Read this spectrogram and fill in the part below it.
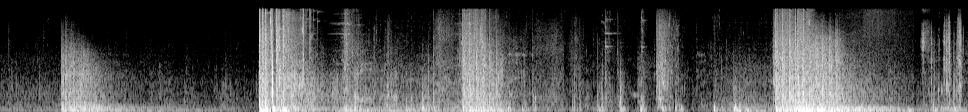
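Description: Gunfire bursts loudly in rapid shots.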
